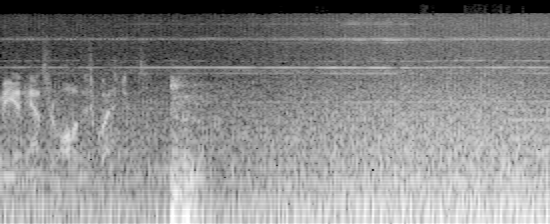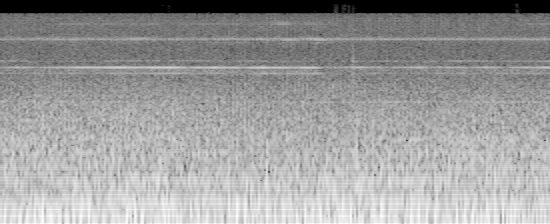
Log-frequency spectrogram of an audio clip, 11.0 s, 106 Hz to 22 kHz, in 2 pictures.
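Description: A Vertibird aircraft in Fallout 4 drones steadily on final approach, a constant low rotor and engine rumble that stays close and even throughout, with a brief clunk near the start.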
